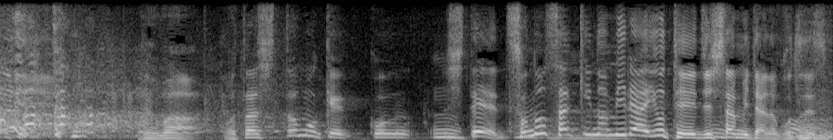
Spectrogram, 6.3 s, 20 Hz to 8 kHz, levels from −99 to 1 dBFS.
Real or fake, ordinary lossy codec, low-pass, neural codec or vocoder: real; none; none; none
